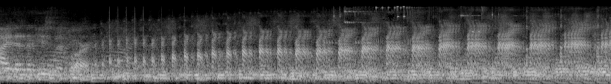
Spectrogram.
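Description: Full-on psytrance building up: a fast, evenly repeating synth pulse that grows brighter and louder, with little deep bass until low beats come in strongly near the end.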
